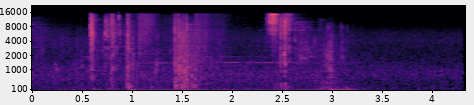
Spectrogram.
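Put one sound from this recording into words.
A quad bike engine starts and idles with a low rumble.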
